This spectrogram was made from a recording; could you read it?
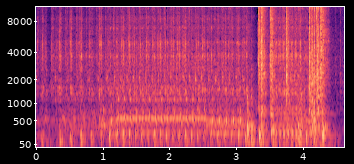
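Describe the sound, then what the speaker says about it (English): A sewing machine stitches down the facing on a pair of waisted pants, running steadily with a rapid mechanical rhythm, then ending in a few louder bursts close by with no talking. "connect my line here at the bottom to finish sewing that facing down"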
